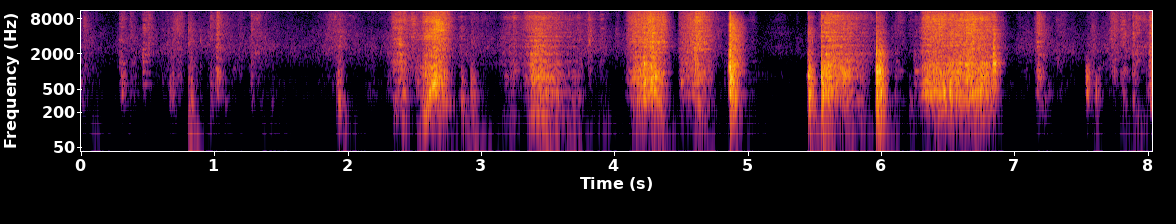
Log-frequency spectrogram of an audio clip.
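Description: Wooden boards knock against each other.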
